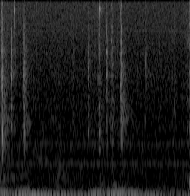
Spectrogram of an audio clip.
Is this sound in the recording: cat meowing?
no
